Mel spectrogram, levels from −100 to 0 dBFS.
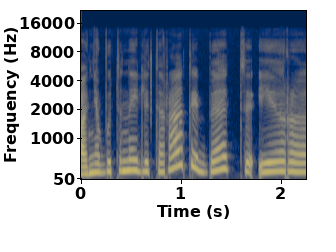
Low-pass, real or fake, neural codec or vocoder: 14.4 kHz; fake; vocoder, 44.1 kHz, 128 mel bands every 512 samples, BigVGAN v2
